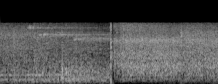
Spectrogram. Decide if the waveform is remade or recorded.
remade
